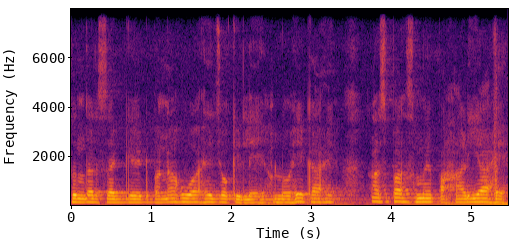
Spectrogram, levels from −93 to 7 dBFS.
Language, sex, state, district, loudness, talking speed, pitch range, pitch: Hindi, male, Jharkhand, Sahebganj, -16 LUFS, 175 wpm, 130-145 Hz, 135 Hz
